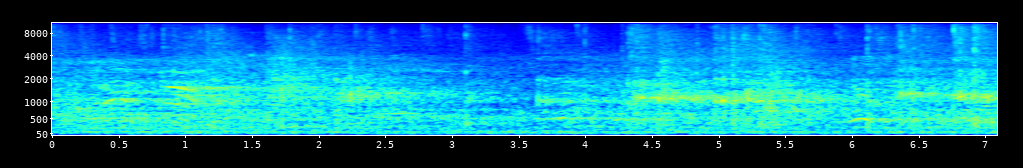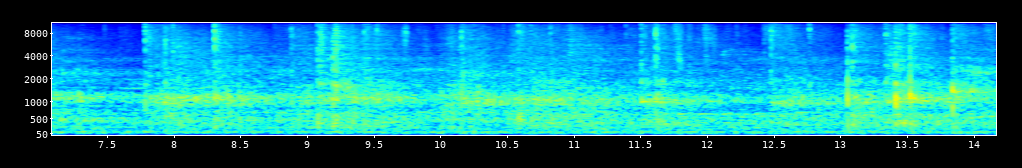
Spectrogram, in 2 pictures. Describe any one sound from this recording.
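Voices of many players murmur and call out across the hall.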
